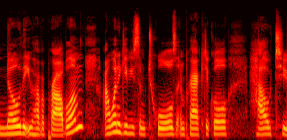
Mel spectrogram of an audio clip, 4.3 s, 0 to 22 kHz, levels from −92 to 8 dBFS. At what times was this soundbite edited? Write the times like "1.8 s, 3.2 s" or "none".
1.4 s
